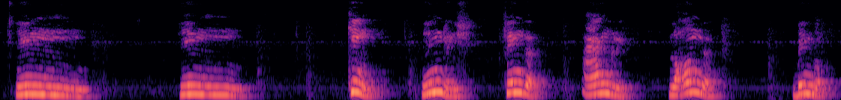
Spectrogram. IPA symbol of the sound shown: ng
